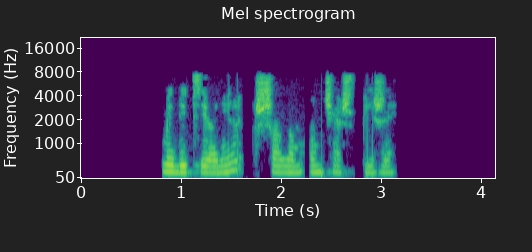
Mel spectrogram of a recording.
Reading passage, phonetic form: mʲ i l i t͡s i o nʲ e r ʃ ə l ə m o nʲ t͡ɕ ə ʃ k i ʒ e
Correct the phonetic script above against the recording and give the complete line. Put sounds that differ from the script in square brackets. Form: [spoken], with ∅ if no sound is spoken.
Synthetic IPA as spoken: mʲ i l i t͡s i o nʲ e r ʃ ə l ə m o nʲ t͡ɕ [ɑ] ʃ [p] i ʒ e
